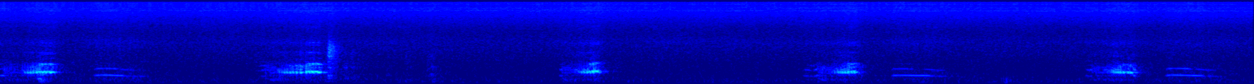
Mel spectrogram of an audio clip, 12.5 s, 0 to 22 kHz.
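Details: 7-month-old infant with laryngomalacia: noisy, fluttering inspiratory stridor with each breath in, about 22 breaths a minute.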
